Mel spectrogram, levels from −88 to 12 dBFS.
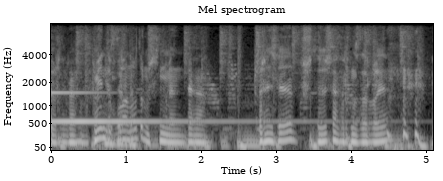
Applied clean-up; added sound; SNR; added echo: none; Glass; 5 dB; none.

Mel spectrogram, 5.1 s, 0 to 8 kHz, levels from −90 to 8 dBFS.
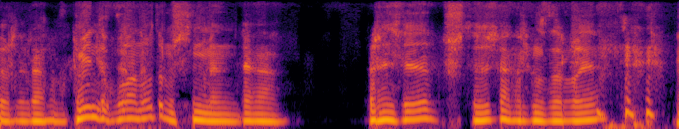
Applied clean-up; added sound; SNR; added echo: neural mask model Resemble Enhance denoiser.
